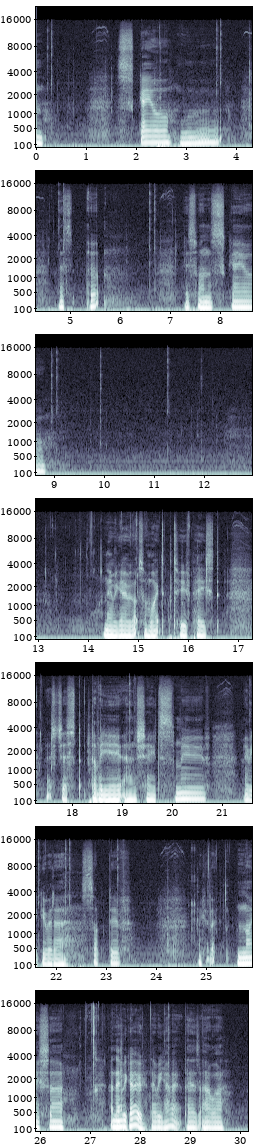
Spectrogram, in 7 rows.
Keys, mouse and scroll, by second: 0.1 alt+right click, 2.3 s, 4.5 space, 6.5 alt+right click, 7.2 s, 9.8 click, 11.8 middle click, 14.4 scroll down 1, 15.0 scroll down 1, 15.5 Tab, 18.2 w, 21.5 click, 22.1 click, 24.6-25.0 scroll down 3, 28.4 click.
